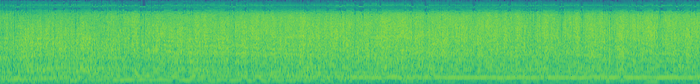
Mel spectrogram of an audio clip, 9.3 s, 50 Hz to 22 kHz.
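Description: Four-wheel drive class race truck engine at a 1987 TNT event in Montgomery, roaring loud and sustained with a high, gradually climbing engine note over a noisy crowd-filled arena background.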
